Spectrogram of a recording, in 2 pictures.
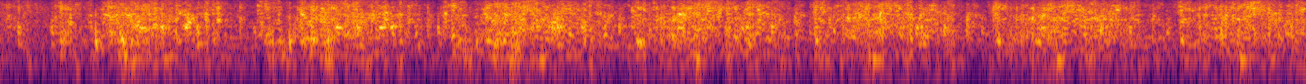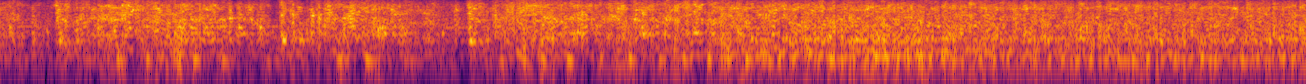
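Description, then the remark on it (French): A small petrol engine, just started after priming with a drop of petrol, runs at a steady idle, its rough, rapid chugging putter holding an even loudness for the whole stretch, with no voices. “Le démarrage n'a pas été trop difficile, hein.”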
